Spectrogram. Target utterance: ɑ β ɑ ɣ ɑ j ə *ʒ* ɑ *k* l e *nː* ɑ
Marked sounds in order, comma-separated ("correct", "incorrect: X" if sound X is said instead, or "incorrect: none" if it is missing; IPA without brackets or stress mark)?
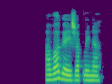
correct, incorrect: p, incorrect: n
